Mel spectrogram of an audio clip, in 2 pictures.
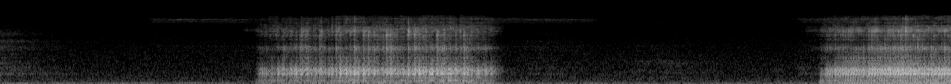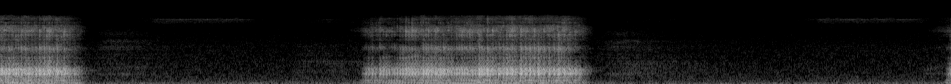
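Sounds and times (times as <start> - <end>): person snoring loudly: 2.5 - 5.1, 8.0 - 10.4, 13.0 - 15.5.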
